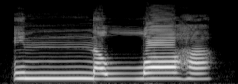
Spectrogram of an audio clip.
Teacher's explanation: کلمت ان میں نون پہ تشدید ہے تو ہمیں 2 حرف کے برابر نون کو پڑھنا ہے، اور کیونکہ تشدید زبر کا ہے تو ہم لفظ الجلالہ کے لام کو موٹی آواز میں پڑھیں گے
